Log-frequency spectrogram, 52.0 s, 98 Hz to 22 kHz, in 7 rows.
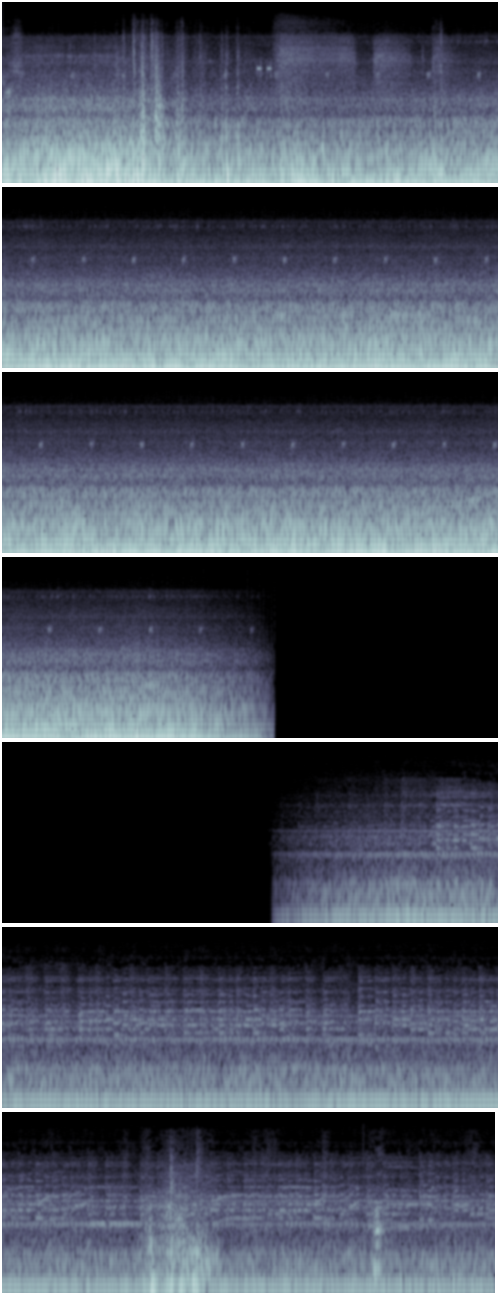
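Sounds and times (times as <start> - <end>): truck engine rumble: 0.0 - 26.4, 34.2 - 52.0
short hisses: 4.1 - 6.2.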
